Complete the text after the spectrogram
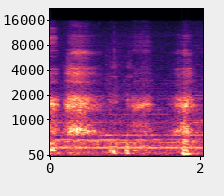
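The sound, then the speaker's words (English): Heavy, ragged breathing from a bloodied male drow, a few labored breaths in and out with a sharp gasp near the end, no talking. “Hair tattered and matted, and this is kind of breathing a little heavy.”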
